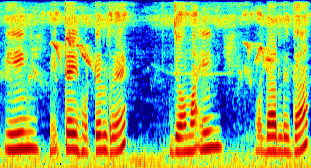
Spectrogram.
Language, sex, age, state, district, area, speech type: Santali, female, 30-45, West Bengal, Birbhum, rural, spontaneous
